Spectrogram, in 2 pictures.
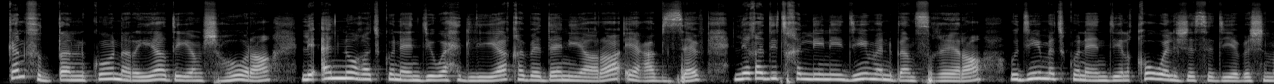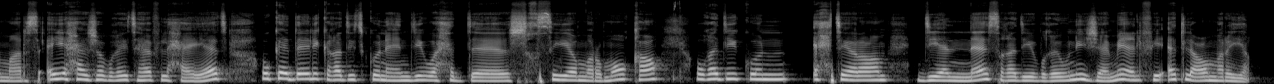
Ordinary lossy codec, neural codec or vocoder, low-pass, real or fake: none; none; none; real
